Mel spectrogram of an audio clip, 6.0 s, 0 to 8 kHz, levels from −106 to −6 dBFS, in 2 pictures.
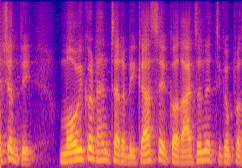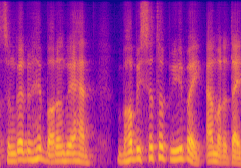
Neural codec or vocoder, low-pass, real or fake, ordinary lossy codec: codec, 16 kHz, 0.3 kbps, FocalCodec; none; fake; none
